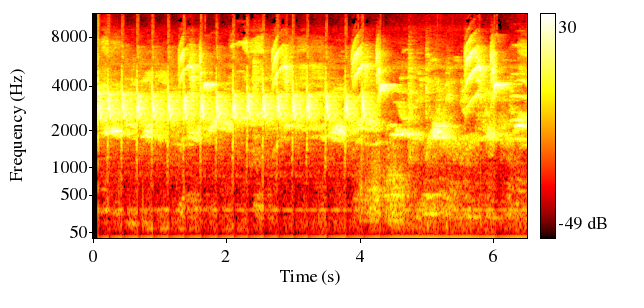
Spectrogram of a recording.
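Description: A bulbul sings a fast, busy stream of high chirps and bright rising whistles, with rapid ticking clicks throughout and no pause.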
